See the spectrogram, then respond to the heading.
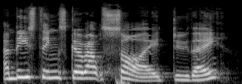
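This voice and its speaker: A woman voicing a grieving old gnome duke in a storybook, soft-spoken, terse and commanding. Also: high-pitched, lively intonation, unhurried, pitched above the performer's own voice. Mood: probing.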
